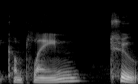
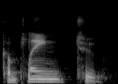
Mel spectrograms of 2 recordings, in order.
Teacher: When we link with to, we hear the stop D, complain to, and it links together.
